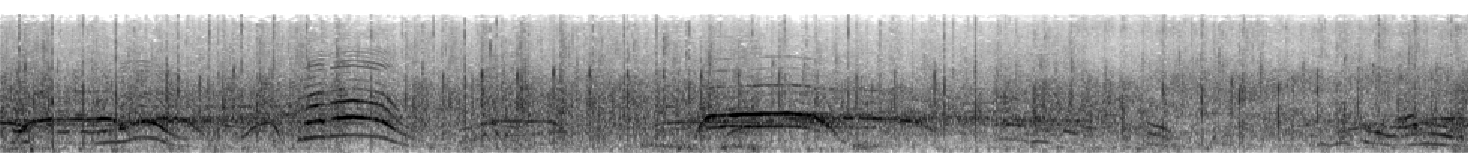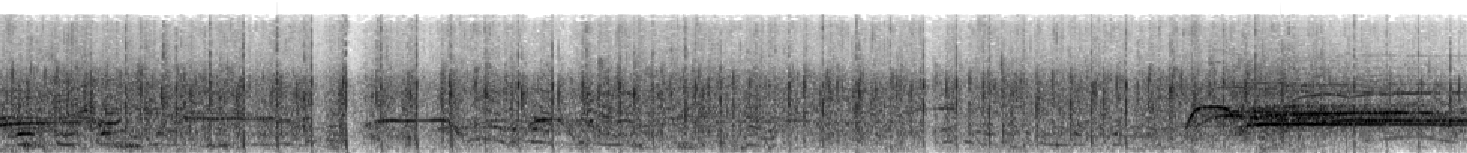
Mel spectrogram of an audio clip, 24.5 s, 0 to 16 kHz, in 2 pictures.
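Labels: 0.0s Crowd cheering and clapping rhythmically. 2.5s
2.5s A man is yelling. 3.5s
3.5s Crowd cheering and clapping rhythmically. 5.6s
5.6s A crowd of people cheering, yelling, applauding, and clapping. 7.4s
7.5s Crowd cheering and clapping rhythmically. 11.2s
11.3s Muffled talking with a crowd rhythmically cheering, applauding, and clapping in the background. 22.1s
22.2s A crowd of people cheering, yelling, applauding, and clapping. 24.5s

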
